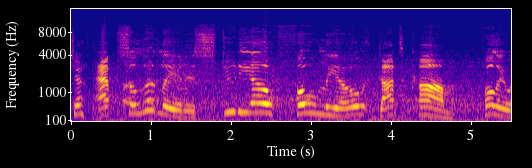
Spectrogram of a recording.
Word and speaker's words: Foglio: Folio is spelled F O G Lio.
